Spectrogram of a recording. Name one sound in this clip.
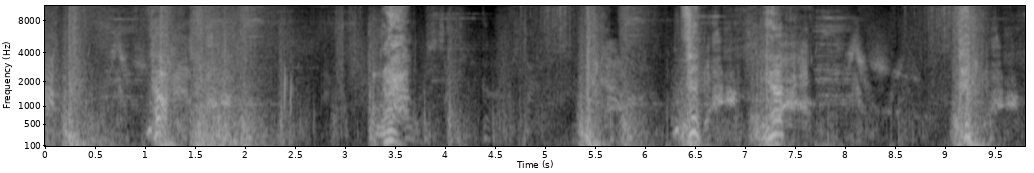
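A sword strikes with sharp, ringing impacts.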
